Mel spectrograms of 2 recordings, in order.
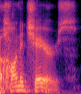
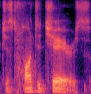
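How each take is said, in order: First: Slow emphasis. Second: Haunted said very slowly, each syllable drawn out; slow, deadpan. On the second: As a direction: let "haunted chairs" hang slow and dry. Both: Shown as a demonstration. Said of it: "repeated for emphasis".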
